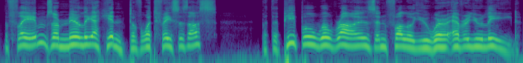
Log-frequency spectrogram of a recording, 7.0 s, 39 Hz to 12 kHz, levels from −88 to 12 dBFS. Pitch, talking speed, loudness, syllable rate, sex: 175 Hz, 180 wpm, -16 LUFS, 4.8 syllables/s, male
